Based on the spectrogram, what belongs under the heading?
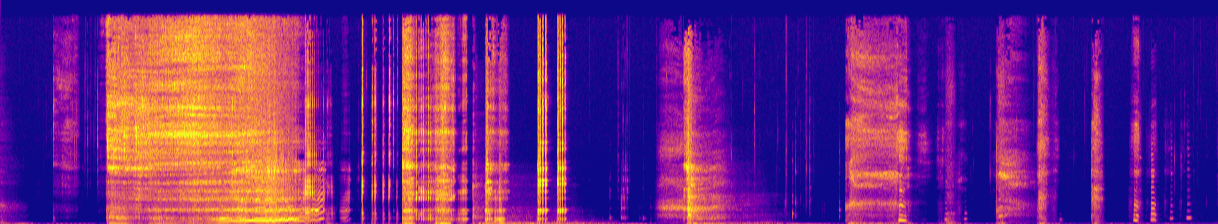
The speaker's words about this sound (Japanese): このままエグいゲップで頭バグらされながらの射精一直線コース、濃厚ドロドロの陰霾空間で精液吐き出しちゃいまちょうね。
